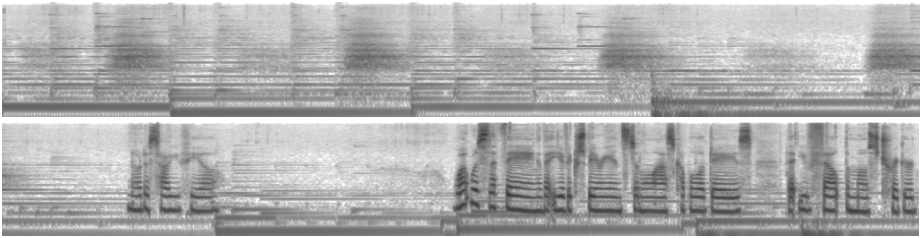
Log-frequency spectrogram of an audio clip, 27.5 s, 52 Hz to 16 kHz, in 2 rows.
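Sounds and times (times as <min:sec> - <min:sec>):
slow deep breathing in and out: 0:00.0 - 0:14.9, 0:25.1 - 0:25.5
soft sustained musical drone shifting chords: 0:00.0 - 0:27.5
speech: 0:15.7 - 0:17.1, 0:20.6 - 0:27.5.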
